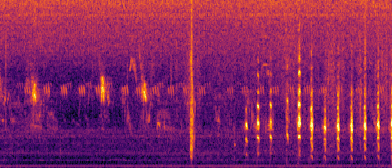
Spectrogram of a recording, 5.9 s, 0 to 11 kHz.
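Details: Osprey at its nest in Charlo, Montana, caught by a nest camera on an evening in July 2018: a few scattered faint chirps, then a quickening series of sharp, high, piercing whistled notes, roughly two to three per second, over a steady insect hum.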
